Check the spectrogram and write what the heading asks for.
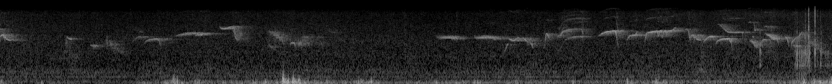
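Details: Red-whiskered bulbul used as a decoy while trapping wild birds: bright whistled warbling phrases, rising and falling, given in short bursts through the recording, over steady outdoor background noise with occasional low thumps and a sharp click near the end.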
